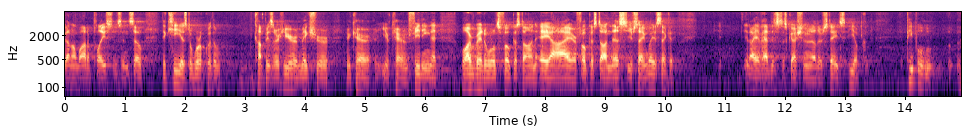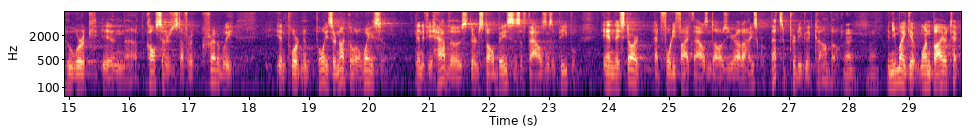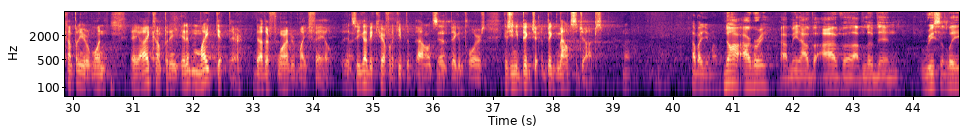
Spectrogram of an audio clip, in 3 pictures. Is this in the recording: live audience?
yes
